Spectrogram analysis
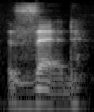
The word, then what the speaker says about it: Z: videos that is so I've got to make sure that I go for the English pronunciation this is the power cushion comfort Zed and these in the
